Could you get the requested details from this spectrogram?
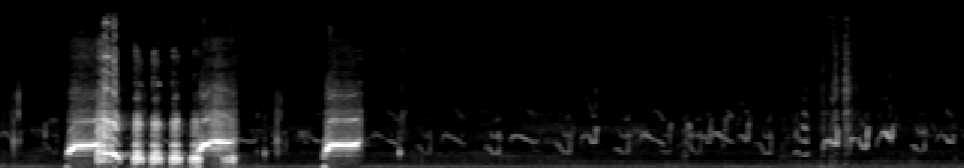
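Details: Francolin chicks (teetar): loud, harsh, buzzy pulsed bursts open the recording, one more short burst follows, then a string of soft, high, slurred peeps continues quietly to the end.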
